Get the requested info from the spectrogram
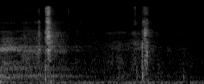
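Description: Two short sharp clicks about a second apart, the first louder, over quiet room tone.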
